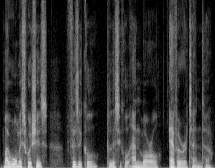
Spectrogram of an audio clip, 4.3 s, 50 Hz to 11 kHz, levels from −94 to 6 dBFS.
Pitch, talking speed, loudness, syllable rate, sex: 125 Hz, 110 wpm, -17 LUFS, 5.7 syllables/s, male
